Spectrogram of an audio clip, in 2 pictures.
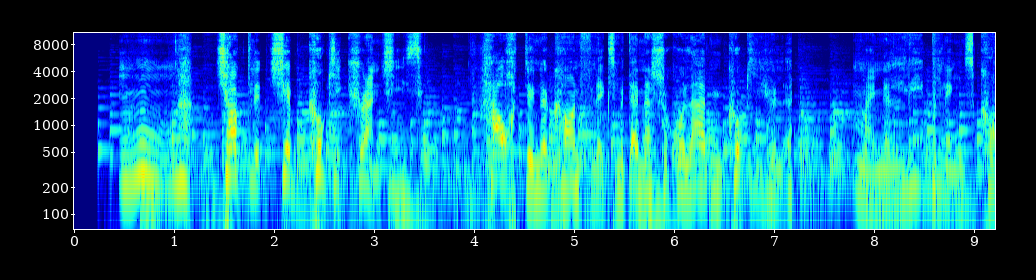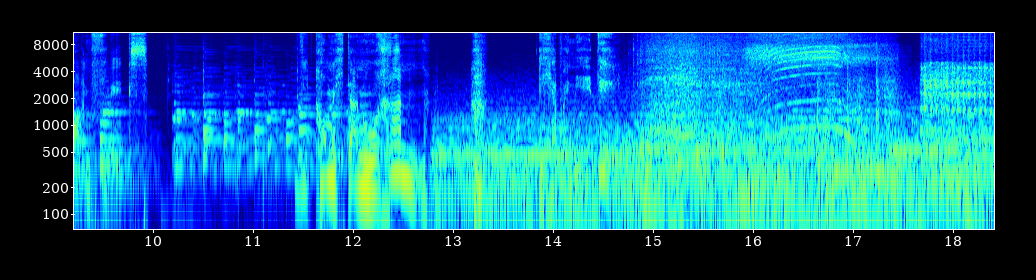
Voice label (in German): cartoon Werbung; cookie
